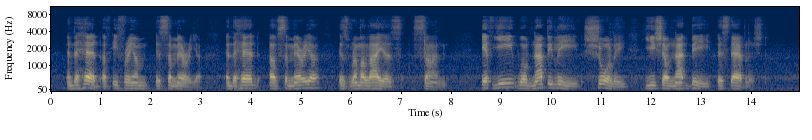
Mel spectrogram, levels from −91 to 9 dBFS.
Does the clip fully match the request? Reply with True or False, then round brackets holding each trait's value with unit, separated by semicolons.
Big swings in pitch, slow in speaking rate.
False (3.4 semitones; 110 wpm)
